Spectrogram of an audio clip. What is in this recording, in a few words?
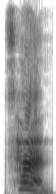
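"can" fourth tone, pinyin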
